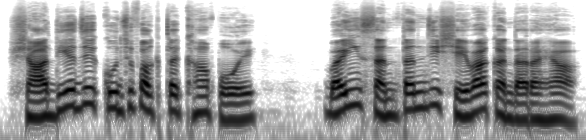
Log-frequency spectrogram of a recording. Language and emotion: Sindhi, neutral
